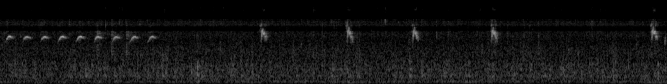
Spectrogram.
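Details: White-headed munia (bondol haji) calling for song training, with light drizzle noted: a quick run of eight thin high chirps, then widely spaced single sharp high notes over a soft background hiss.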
